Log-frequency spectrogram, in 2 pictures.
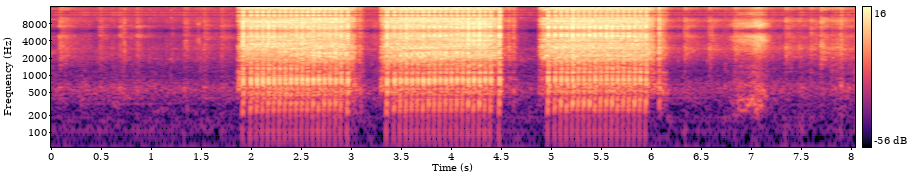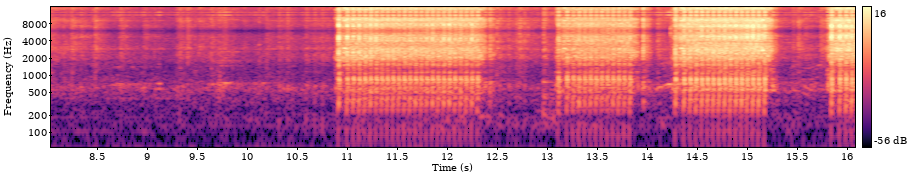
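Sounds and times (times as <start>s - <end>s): airsoft rifle firing bursts: 1.8s - 6.3s, 10.2s - 16.0s.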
